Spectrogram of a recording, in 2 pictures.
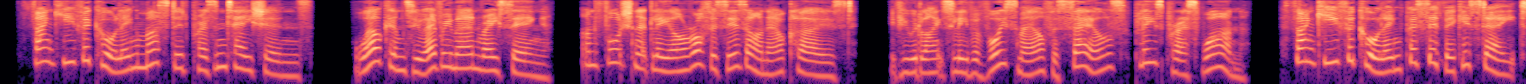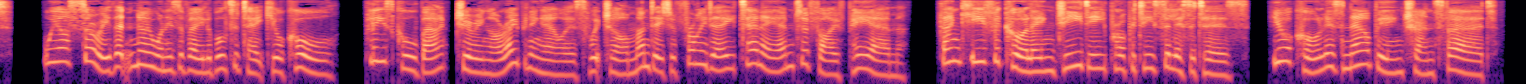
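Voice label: English British, female, IVR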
